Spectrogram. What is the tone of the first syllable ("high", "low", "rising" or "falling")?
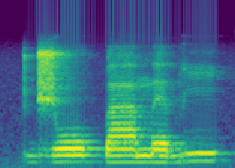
low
